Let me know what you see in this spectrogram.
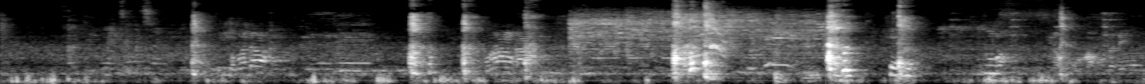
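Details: Severe, persistent cough with repeated harsh bursts in close succession, over background music and voices; caption says the cough is being ignored (Indonesian "abai batuk parah").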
